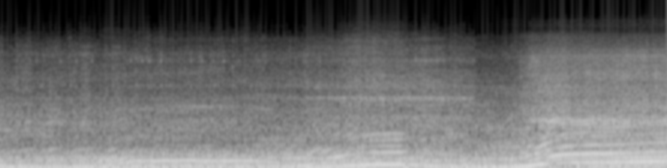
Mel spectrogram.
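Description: Snowmobile engines whine and rise in pitch as they pass close by.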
